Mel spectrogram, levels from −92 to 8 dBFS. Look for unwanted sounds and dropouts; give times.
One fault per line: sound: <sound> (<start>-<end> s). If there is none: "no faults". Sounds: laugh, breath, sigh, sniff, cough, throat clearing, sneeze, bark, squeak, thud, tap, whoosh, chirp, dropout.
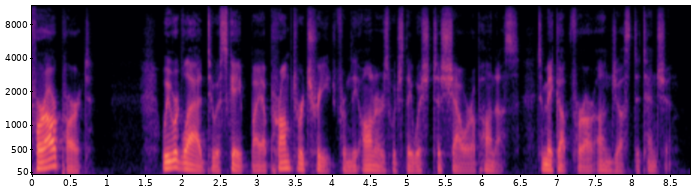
no faults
